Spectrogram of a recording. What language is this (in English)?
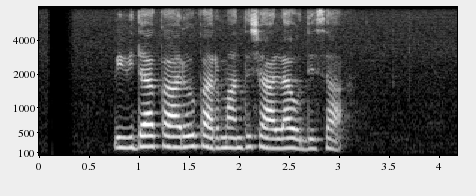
Sinhala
